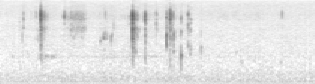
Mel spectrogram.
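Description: Near silence with a few faint, short clicks: one about a quarter second in and a small cluster around one second in.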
